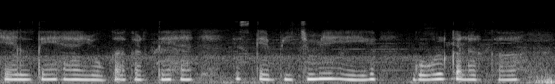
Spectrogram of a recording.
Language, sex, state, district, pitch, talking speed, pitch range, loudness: Hindi, female, Punjab, Fazilka, 225 Hz, 130 wpm, 220-235 Hz, -16 LUFS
